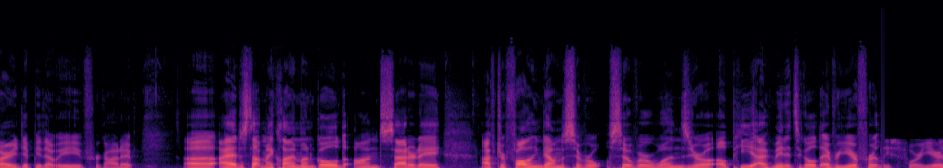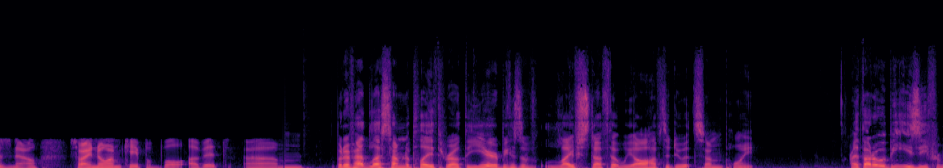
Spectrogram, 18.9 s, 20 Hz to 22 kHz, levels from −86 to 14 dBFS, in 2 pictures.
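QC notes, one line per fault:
8.81 to 12.28 s, input switched to a poorer device: after "every year for at" the sound drops out for about 20 ms, then comes back dull and boxy, with nothing above 3.8 kHz, roughly 5 dB quieter and with a faint new noise floor, until "but I've had less", likely a swap to a narrower-band headset mic.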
